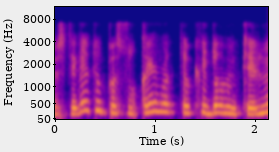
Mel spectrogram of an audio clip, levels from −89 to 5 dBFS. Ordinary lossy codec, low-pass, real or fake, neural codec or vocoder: MP3, 64 kbps; 7.2 kHz; fake; codec, 16 kHz, 1 kbps, FreqCodec, smaller model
